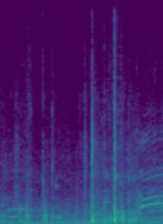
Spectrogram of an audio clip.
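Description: Sharp pocks of soft tennis rubber balls being hit, several in a row with the loudest pair just past the middle, and a high voice calling out near the end.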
